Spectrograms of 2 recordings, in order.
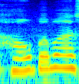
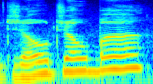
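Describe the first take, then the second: First: The word begins with an H sound. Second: The word begins with a J sound. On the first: "I heard some people say hob hobaba hobaba" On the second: "Some people say jojoba"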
